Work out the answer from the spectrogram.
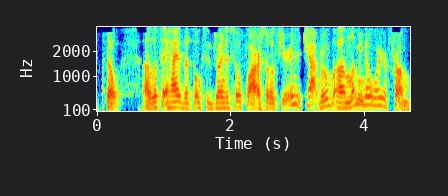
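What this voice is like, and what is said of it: Scratchy voice from a cold. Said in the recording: “I have a bit of a cold. You might hear my voice is a bit scratchy.”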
